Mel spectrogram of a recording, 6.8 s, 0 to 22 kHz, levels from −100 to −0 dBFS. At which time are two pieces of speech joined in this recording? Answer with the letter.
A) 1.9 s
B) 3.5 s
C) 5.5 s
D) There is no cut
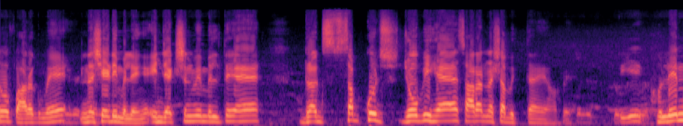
D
